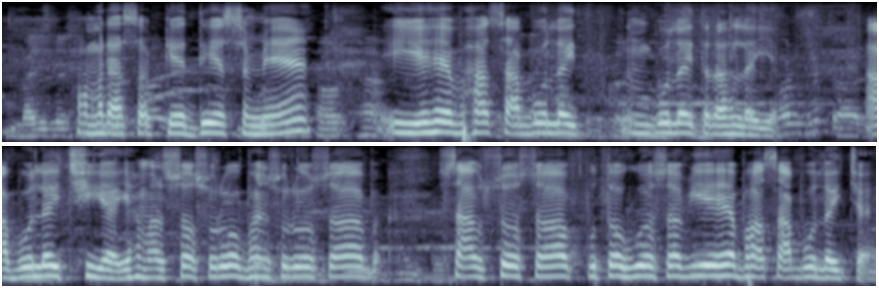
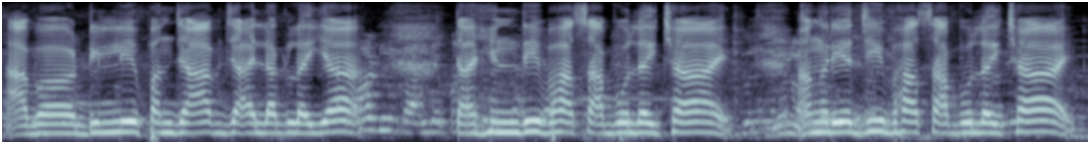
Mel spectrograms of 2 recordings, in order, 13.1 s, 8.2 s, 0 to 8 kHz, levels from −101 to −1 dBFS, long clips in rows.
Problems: background sounds at intervals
